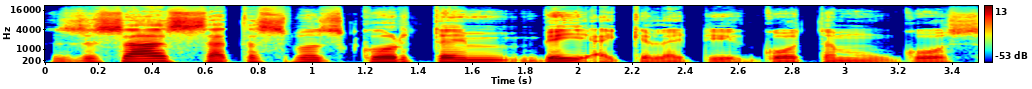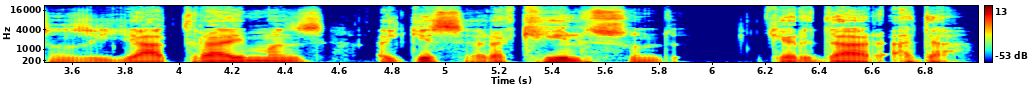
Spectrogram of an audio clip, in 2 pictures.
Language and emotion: Kashmiri, neutral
